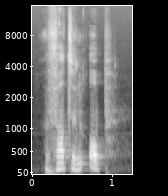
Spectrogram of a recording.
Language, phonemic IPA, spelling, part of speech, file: Dutch, /ˈvɑtə(n) ˈɔp/, vatten op, verb, Nl-vatten op.ogg
- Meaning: inflection of opvatten: 1. plural present/past indicative 2. plural present/past subjunctive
